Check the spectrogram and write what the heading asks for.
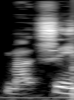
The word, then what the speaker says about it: Mazzini: pronounce it pizza so if you see the two italian letters here z and z it is pronounced as t so hence we get the pronunciation here giuseppe matzini i'm here my friends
